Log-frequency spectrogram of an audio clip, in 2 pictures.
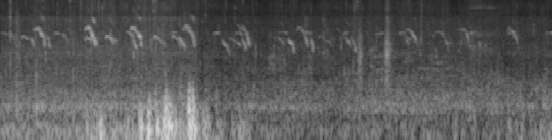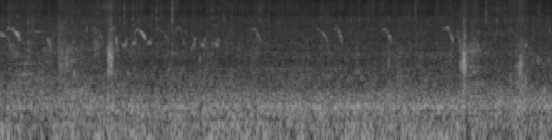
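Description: Birds peeping: many short, high, falling chirps, thick in the first few seconds and then more scattered. A brief low rumble about two seconds in is the loudest sound.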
